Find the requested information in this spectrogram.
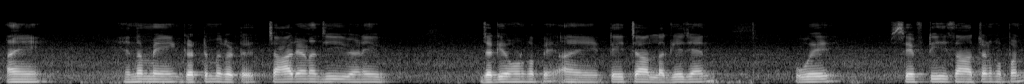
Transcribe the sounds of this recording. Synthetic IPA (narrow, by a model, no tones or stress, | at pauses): ɛ̃ː | hɪnə̆mẽɡʱɐʈ̆mẽɡʱɐʈɪt͡ɕaːɾɗəɽ̃ə̆d͡ʑiːʋeɦɪɽ̃i | d͡ʑɐɠeɦoːəɽ̃kʰɐpḛʔɛ̰̃ːʈeːt͡ɕaːɾlɐɠed͡ʑaːɦɪnɪ̆ | ʊɦe | seːfʰʈisãɐt͡ɕəɽ̃kʰɐpənɪ̆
